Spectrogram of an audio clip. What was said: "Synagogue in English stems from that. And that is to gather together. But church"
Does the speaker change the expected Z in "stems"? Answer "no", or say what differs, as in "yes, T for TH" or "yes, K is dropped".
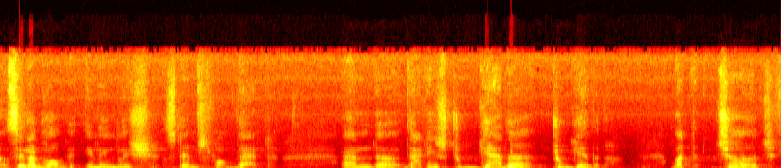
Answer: yes, S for Z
